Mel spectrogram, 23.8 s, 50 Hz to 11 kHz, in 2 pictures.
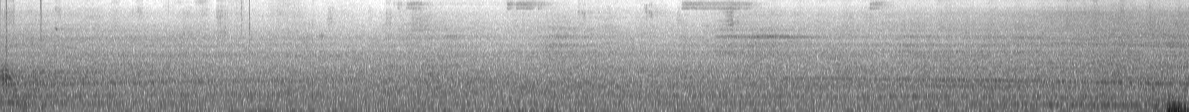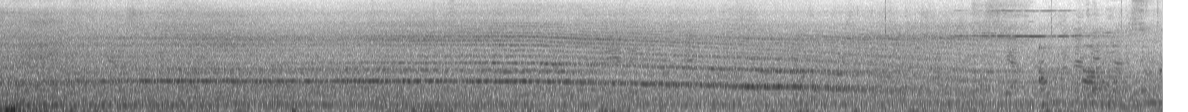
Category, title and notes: Soundscapes > Urban
Berlin - metro incomming sound
I recorded this while visiting Berlin in 2022 on a Zoom field recorder. Metro sounds.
